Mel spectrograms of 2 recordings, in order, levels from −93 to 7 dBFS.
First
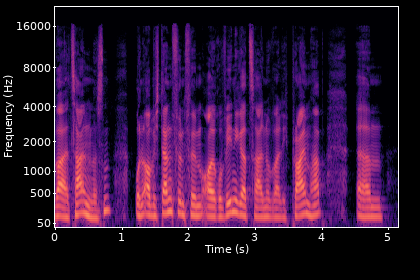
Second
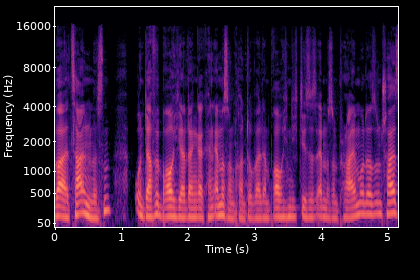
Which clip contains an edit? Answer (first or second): first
